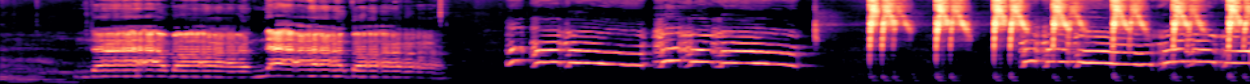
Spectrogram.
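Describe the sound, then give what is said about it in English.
A rooster crows loudly and repeatedly, several long, strained cock-a-doodle-doos in quick succession, harsh, with brief pauses between calls and no talking. “What are you doing, Mr. Rooster?”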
